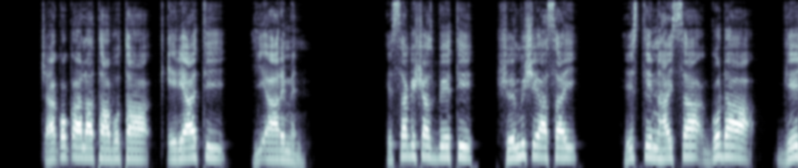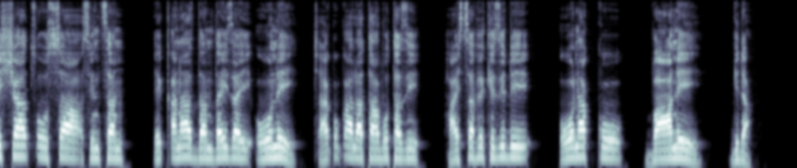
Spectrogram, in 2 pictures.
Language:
Gamo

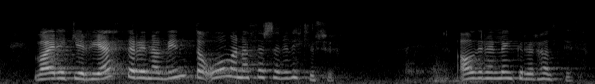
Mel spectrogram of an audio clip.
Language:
Icelandic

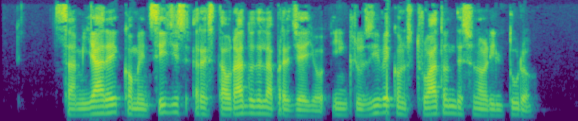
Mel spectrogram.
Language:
Esperanto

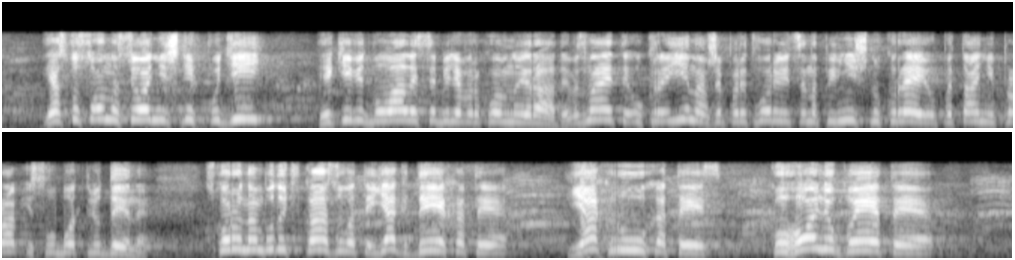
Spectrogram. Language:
Ukrainian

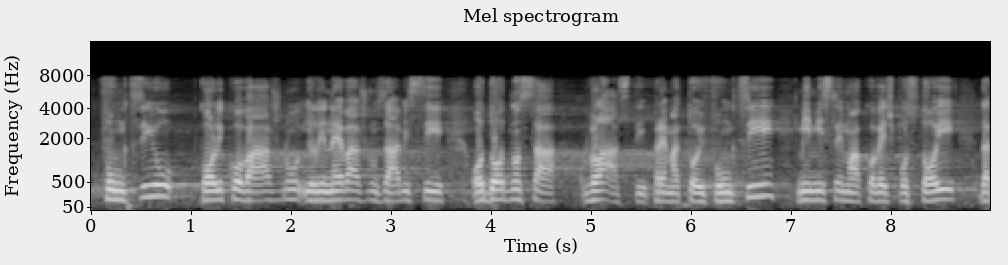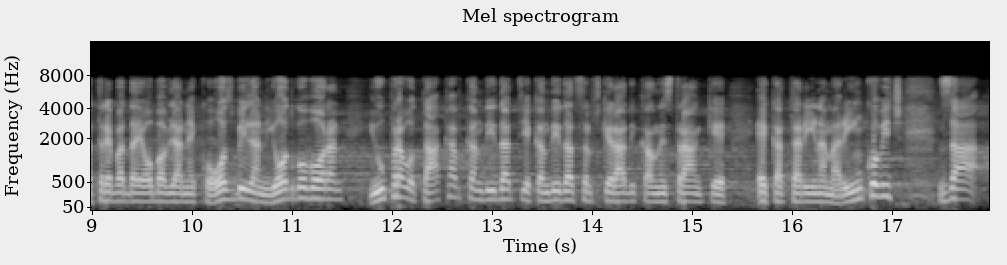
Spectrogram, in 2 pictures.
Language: Serbian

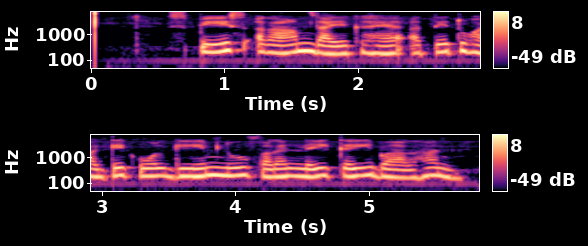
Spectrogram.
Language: Punjabi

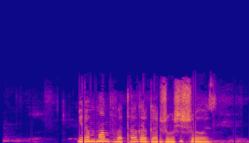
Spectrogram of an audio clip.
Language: Kinyarwanda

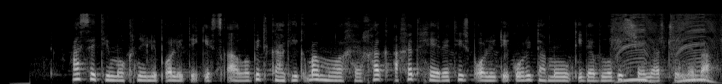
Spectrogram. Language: Georgian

